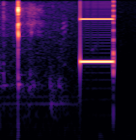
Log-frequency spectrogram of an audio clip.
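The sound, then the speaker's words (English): A voicemail beep tone on a business answering line sounds once, steady and loud at a fixed mid-high pitch for about half a second, after a stretch of faint line noise. “Please leave a message at the tone and we will get back to you as soon as possible.”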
